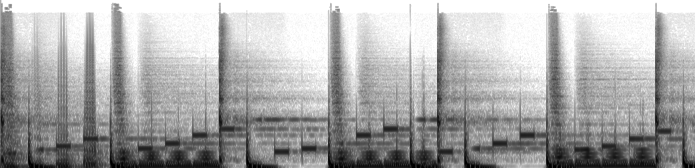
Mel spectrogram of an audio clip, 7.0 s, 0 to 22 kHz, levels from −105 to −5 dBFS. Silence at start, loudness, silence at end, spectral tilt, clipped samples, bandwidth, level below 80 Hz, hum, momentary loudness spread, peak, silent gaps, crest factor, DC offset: 0 s; -15 LUFS; 0 s; -7.5 dB/octave; under 0.1%; 12 kHz; -14 dBFS; none; 8 LU; 0 dBFS; none; 12 dB; under 0.1%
